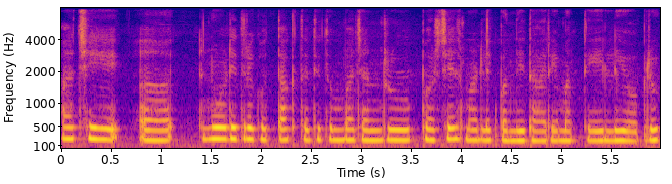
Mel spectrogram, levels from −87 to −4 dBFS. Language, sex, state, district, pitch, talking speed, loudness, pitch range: Kannada, female, Karnataka, Dakshina Kannada, 220 Hz, 120 wpm, -16 LUFS, 210-235 Hz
